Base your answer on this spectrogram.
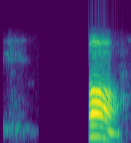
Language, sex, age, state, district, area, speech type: Assamese, female, 30-45, Assam, Charaideo, rural, conversation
